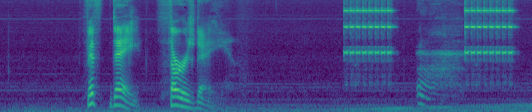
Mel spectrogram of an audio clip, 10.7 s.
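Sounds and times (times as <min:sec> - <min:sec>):
speech: 0:01.8 - 0:02.8, 0:03.4 - 0:04.4
alarm clock beeping: 0:06.9 - 0:08.0, 0:09.2 - 0:10.5.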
